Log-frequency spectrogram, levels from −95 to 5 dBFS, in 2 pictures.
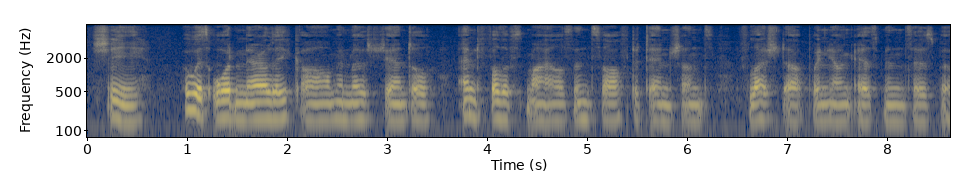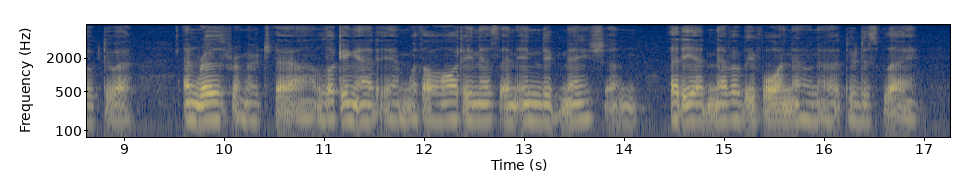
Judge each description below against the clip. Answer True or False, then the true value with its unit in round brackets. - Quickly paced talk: False (160 wpm)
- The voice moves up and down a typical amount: False (1.4 semitones)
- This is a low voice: False (155 Hz)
